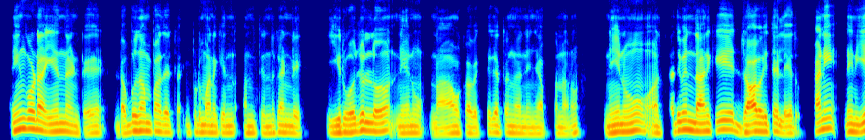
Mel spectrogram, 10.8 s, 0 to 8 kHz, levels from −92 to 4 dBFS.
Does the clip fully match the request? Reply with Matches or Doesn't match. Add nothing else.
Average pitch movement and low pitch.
Matches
